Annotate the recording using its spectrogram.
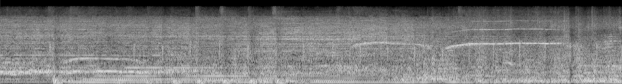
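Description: Live worship band playing: acoustic and electric guitars, drum kit and singers, with sustained chords.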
